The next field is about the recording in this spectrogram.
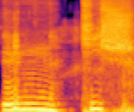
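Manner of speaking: put-on bad French. Retelling ordering a quiche at a counter: imitating own bad french. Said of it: "worst French ever".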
